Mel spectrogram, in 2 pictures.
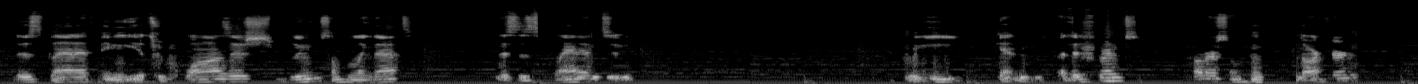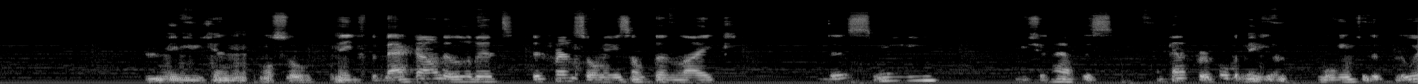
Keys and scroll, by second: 15.1 x, 15.3 z, 17.1 z, 19.1 z.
